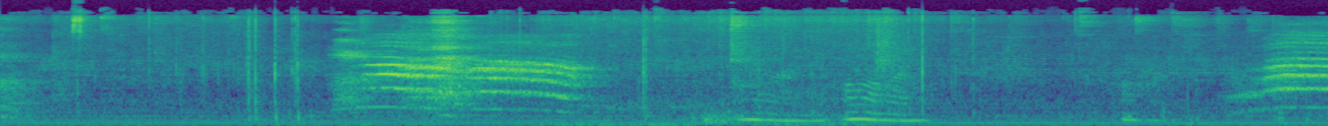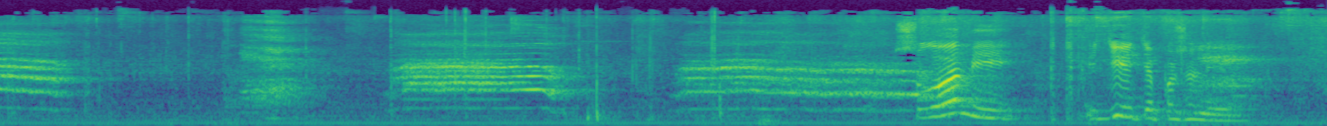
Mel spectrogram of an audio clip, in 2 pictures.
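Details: Mother cat with her kittens in a house shared with many animals calls again and again: about five drawn-out, wavering meows a few seconds apart, each rising then falling. A steady low hum runs throughout.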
